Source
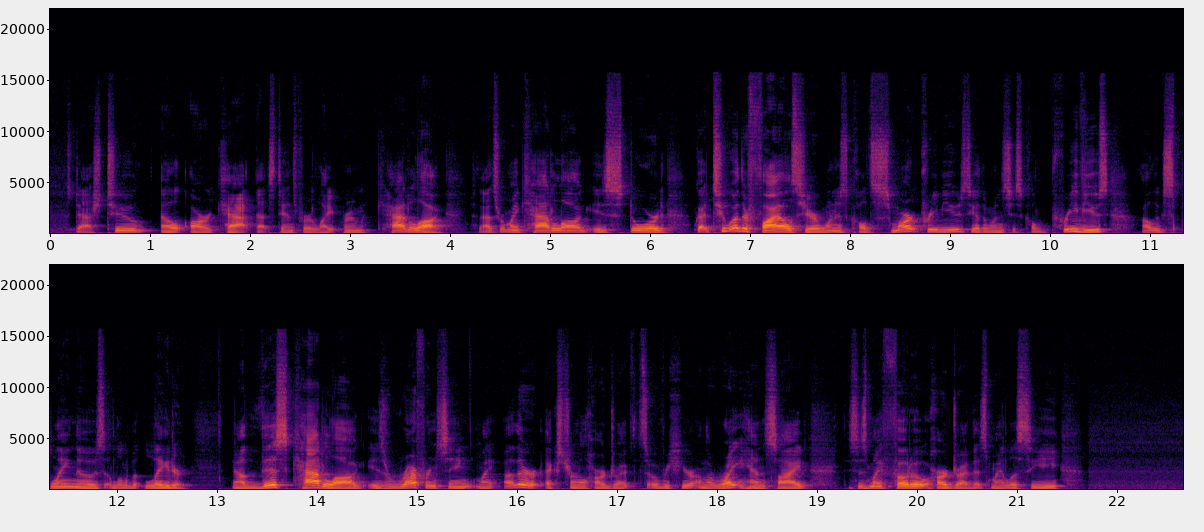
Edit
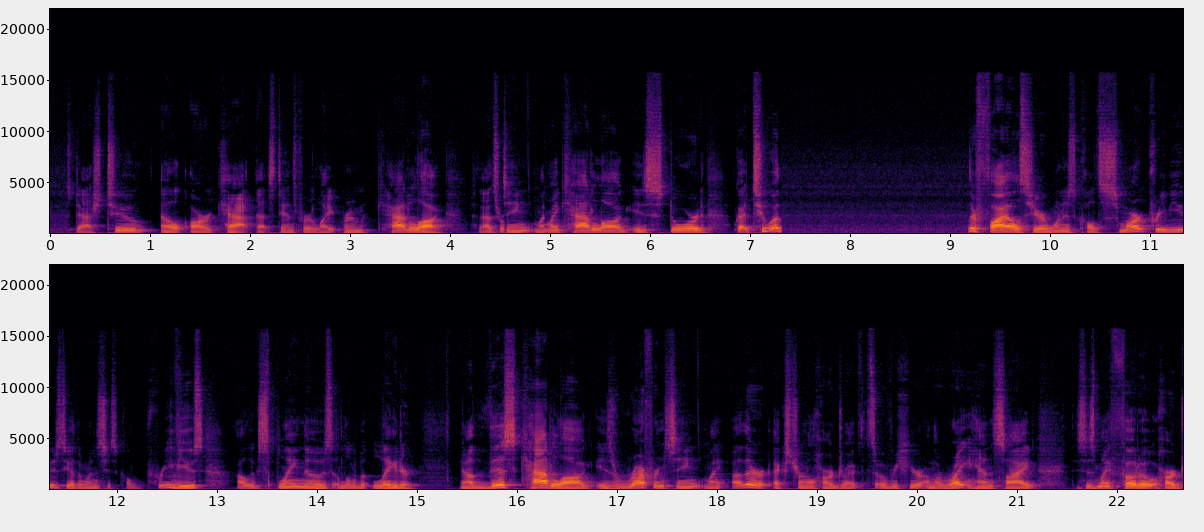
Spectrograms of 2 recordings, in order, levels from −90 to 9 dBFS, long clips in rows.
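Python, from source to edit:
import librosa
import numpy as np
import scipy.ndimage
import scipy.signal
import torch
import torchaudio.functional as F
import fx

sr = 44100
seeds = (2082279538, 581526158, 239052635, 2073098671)

y = fx.edit(x, sr, fx.insert_room_tone(at_s=6.91, length_s=1.88),
    fx.clip_gain(start_s=9.65, length_s=0.63, db=-6.0),
    fx.duplicate(start_s=15.29, length_s=0.4, to_s=4.54), tone=tone)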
